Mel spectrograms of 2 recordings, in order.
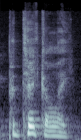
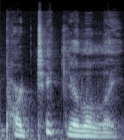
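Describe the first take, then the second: First: The word is slurred, with syllables run together. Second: The word is said carefully, every syllable clear. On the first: The speaker calls it wrong. "I used to say" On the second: The speaker calls it right. "I properly enunciate it"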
